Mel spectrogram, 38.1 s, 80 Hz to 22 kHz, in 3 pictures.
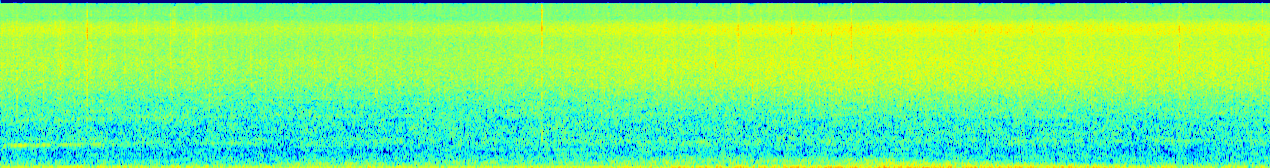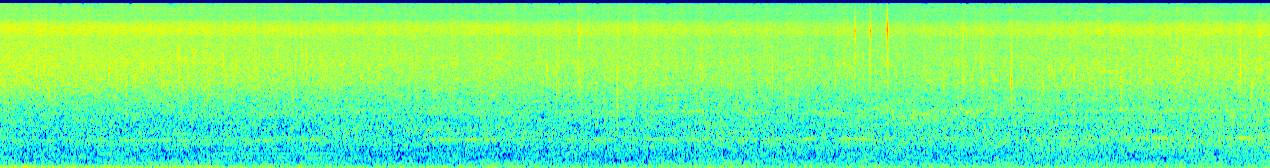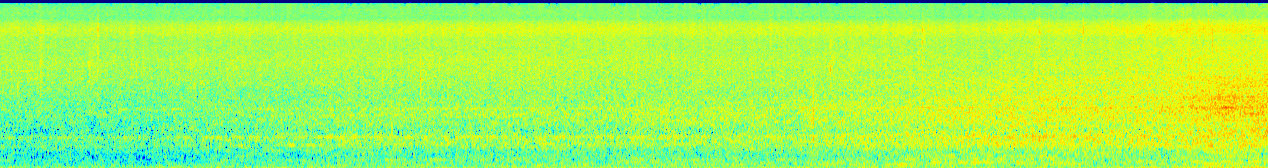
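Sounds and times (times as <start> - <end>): distant jet engine roar: 19.0 - 38.0.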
